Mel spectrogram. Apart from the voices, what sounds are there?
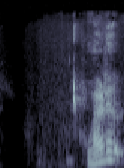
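throat clearing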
